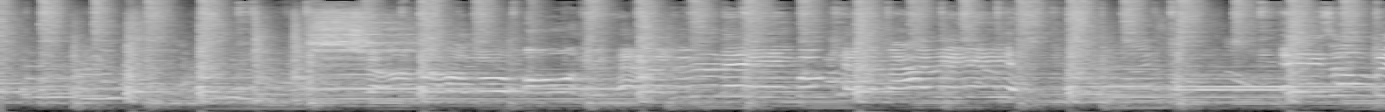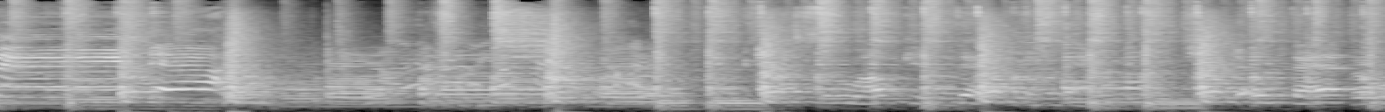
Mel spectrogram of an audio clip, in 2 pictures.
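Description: Rock band playing live: electric guitars and a drum kit keeping a steady beat, with a male voice singing into the microphone.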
